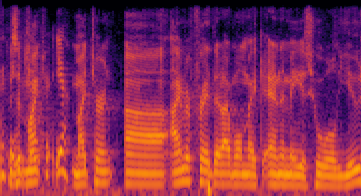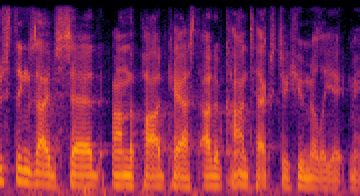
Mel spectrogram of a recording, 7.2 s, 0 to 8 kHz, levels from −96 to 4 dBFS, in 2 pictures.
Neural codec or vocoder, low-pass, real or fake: none; 7.2 kHz; real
